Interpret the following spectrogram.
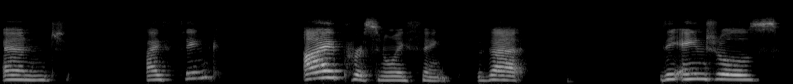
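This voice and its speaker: A woman's voice: fairly high pitch, drawn-out words, pauses often, a bit bright, smooth. A middle-aged woman chatting as a podcast guest, with lots of fillers and frequent laughs. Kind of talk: casual interview chat.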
